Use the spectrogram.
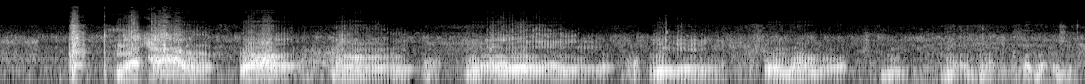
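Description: A lion roars in a run of deep, rumbling bursts, each loud growl swelling and fading before the next, continuing steadily for several seconds with no one speaking.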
